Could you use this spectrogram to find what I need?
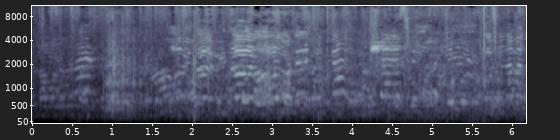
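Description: A crowd of children and young people chatter and shout outdoors.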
